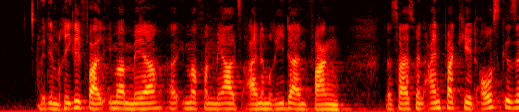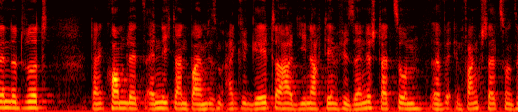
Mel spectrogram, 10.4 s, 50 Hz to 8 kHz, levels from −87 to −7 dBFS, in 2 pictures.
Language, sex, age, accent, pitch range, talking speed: German, male, 30-49, German, 135-160 Hz, 195 wpm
